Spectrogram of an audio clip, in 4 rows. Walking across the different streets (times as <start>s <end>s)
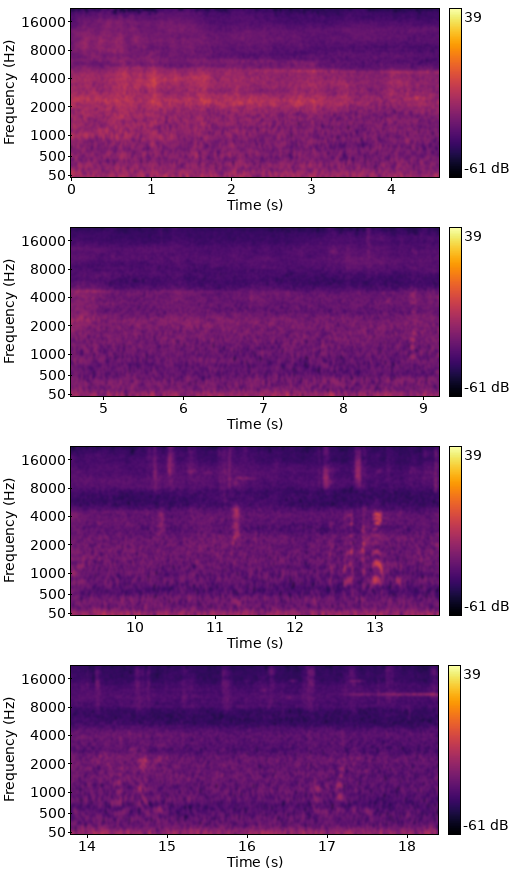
13.4s 18.3s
